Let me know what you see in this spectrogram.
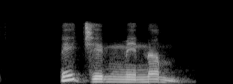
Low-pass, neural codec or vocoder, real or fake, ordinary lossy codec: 7.2 kHz; none; real; Opus, 24 kbps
